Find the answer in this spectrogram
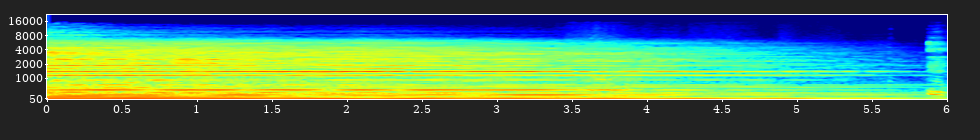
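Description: Rock band's final distorted electric-guitar and bass chord held and ringing out, slowly fading away. Just before it dies out, a man gives a short "mm".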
